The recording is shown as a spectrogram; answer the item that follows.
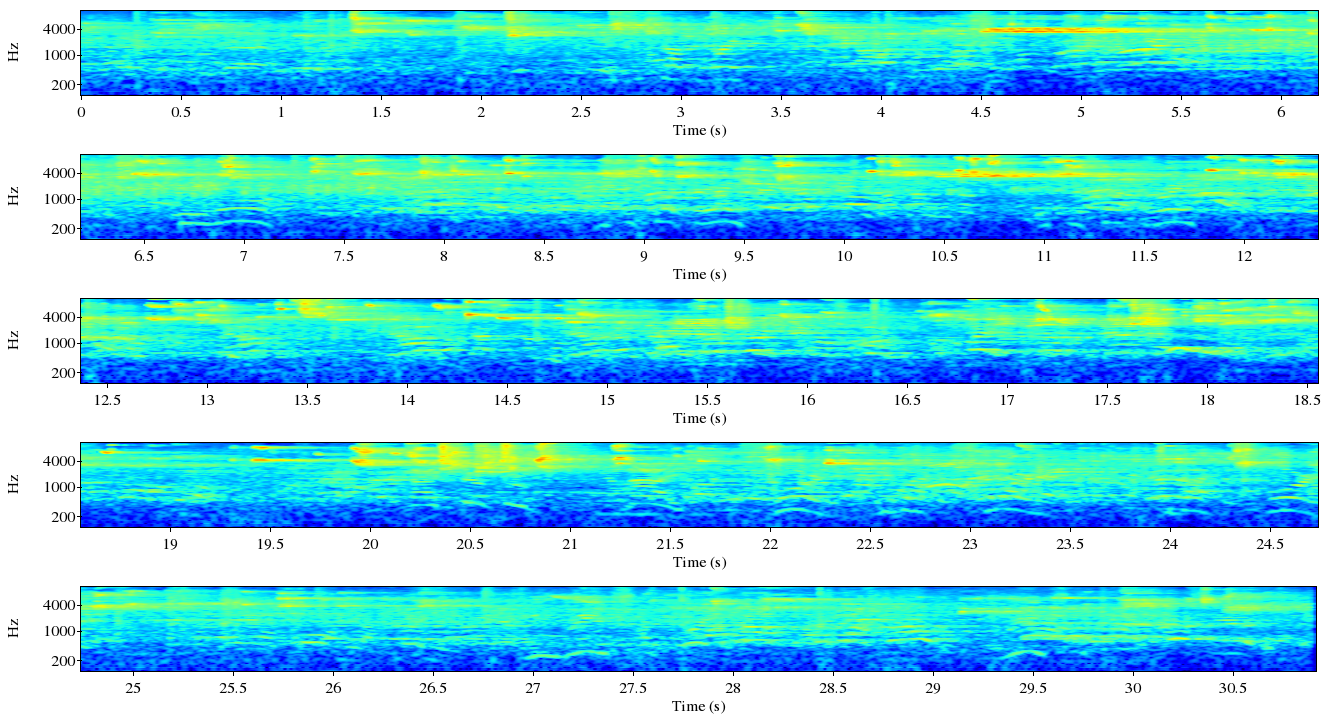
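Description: Basketball being dribbled and bounced on a hardwood gym floor, short sharp knocks scattered all through, under indistinct shouts and chatter from players and onlookers, echoing in a large gym.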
